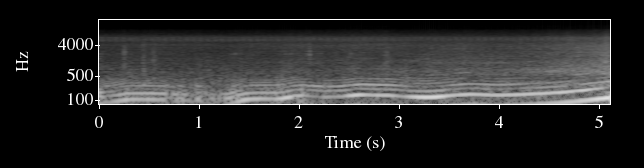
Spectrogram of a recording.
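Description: Suzuki Jimny's engine revving under load as it climbs a steep dirt slope, its pitch wavering up and down with the throttle and then rising steeply near the end.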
